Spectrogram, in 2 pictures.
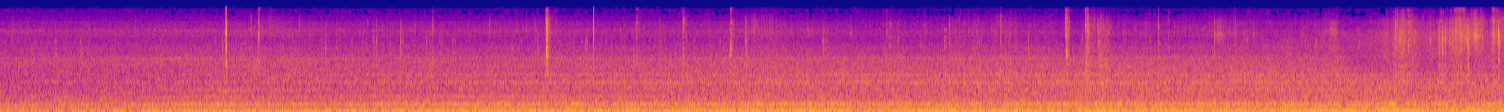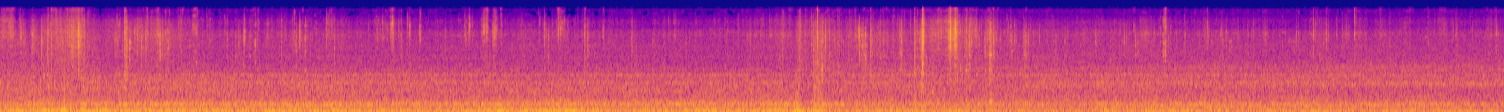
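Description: Steady low hum of a car idling, heard from inside the cabin, with scattered small clicks and knocks that bunch together in the middle.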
